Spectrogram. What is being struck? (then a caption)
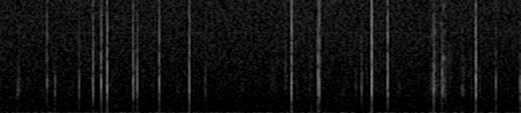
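Cardboard chocolate bar box. A dark brown Lindt Creation Caramel cardboard box holding a chocolate bar is held horizontally and tapped along its side with long acrylic nails. Quick, dry, bright clicks patter in an uneven rhythm, each dying away almost instantly over a steady low background hum.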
